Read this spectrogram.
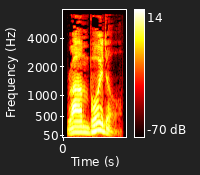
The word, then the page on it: rhomboidal: British English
